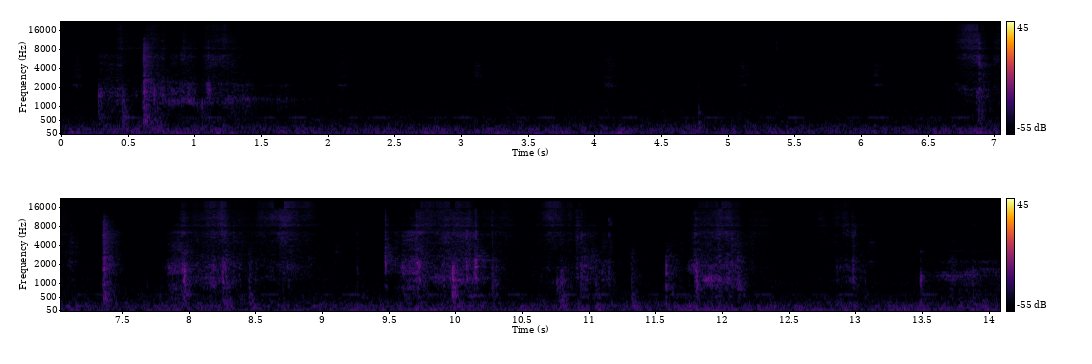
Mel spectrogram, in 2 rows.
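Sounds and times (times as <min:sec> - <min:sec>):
book pages rustling: 0:00.3 - 0:01.3, 0:06.8 - 0:13.2
soft clicks of book: 0:00.3 - 0:01.4, 0:06.7 - 0:13.6.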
